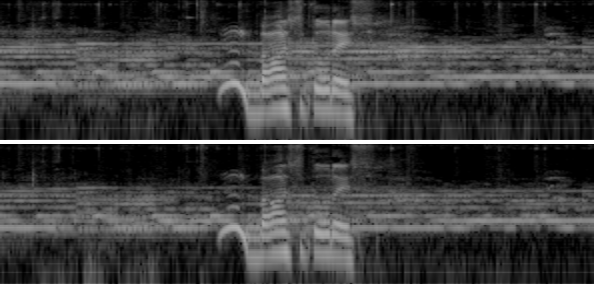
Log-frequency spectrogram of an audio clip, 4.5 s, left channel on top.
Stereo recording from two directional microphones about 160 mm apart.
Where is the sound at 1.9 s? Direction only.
5° right (ahead or behind).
